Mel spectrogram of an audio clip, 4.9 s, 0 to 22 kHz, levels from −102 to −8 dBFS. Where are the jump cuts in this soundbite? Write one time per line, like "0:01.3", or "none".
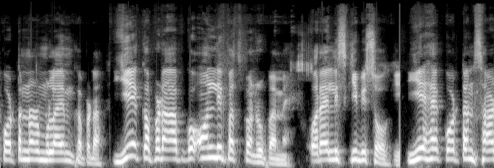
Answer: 0:01.1
0:04.0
